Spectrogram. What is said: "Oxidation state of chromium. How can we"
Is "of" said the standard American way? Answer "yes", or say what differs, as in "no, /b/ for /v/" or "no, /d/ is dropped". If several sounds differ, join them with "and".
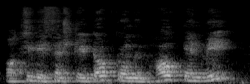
no, /p/ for /v/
